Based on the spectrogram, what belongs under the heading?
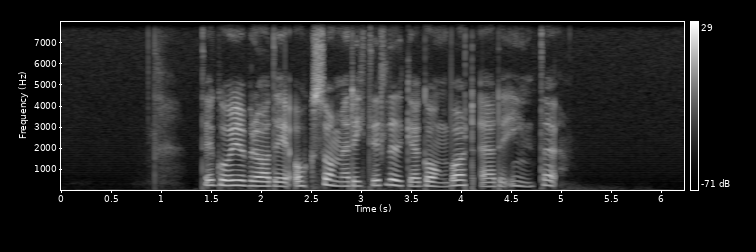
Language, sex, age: Swedish, female, 27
